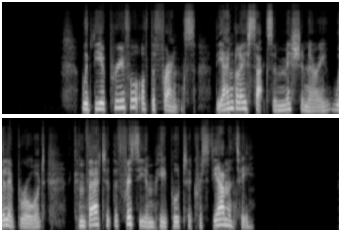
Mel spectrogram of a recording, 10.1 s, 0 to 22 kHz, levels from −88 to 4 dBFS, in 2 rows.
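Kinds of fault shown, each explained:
Opus compression: speech sounds rough and grainy, likely from Opus music-mode coding at about 16 kbps; the spectrogram shows noise-filled bands instead of clean harmonics.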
